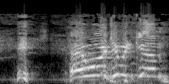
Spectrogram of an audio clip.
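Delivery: unhinged raving sailor voice, very high, very loud. Reading a crazy sailor's blog post aloud in a crazy sailor voice. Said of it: "I'm gonna do my crazy sailor voice".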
